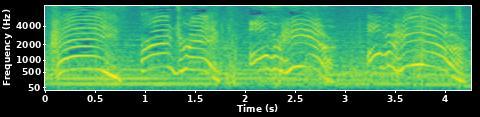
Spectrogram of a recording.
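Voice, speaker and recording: High, lively, eager young boy. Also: takes it slowly, over music, crowd noise, heavily acted, poor audio. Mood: excited calling. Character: eager, friendly young boy, earnest and cheerful. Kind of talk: English-dubbed anime game cutscene acting.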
